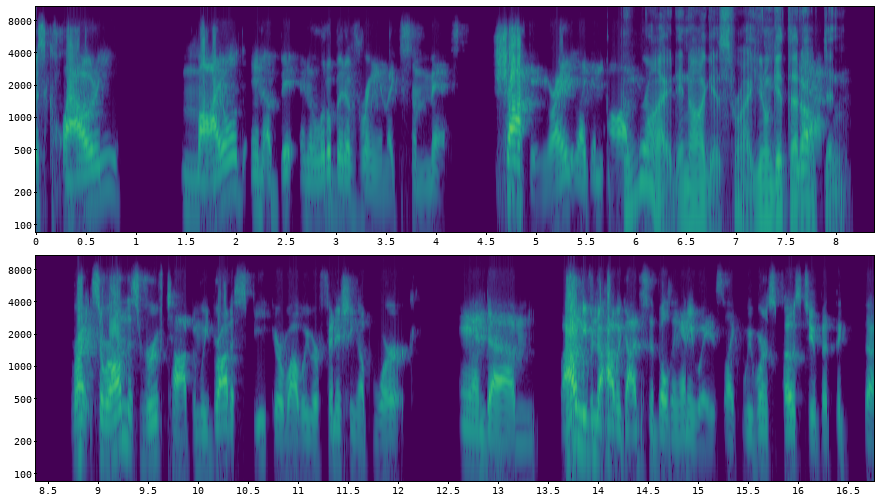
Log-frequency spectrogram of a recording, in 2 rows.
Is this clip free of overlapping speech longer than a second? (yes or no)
yes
